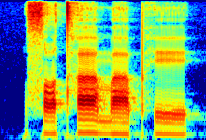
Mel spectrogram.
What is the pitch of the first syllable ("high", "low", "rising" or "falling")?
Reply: low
